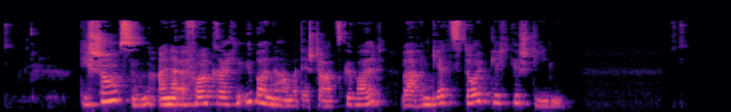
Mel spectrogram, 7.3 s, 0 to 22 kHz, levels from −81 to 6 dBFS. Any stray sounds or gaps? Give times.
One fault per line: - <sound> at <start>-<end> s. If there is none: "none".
none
